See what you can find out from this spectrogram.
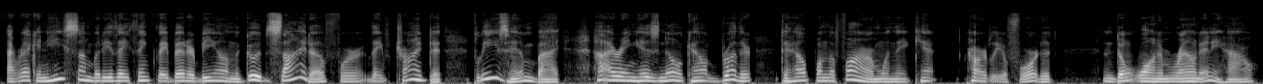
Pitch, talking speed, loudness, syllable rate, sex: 160 Hz, 205 wpm, -18 LUFS, 5.4 syllables/s, male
